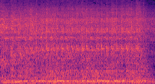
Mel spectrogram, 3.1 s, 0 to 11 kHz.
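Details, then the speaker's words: 1957 Chevrolet Bel Air with unfinished 5.3 LS swap and 4L60, on jump box because of a dead battery: steady starter churning, engine turns but never fires; ECU and harness to be replaced with Terminator X. "first things first it didn't start even though it was supposed to so that's a good sign but that's exactly why we brought a Terminator X"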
